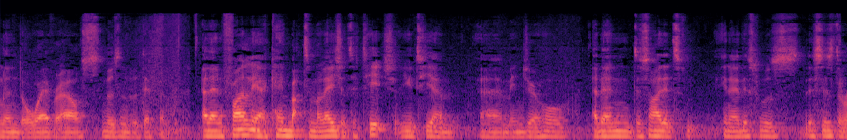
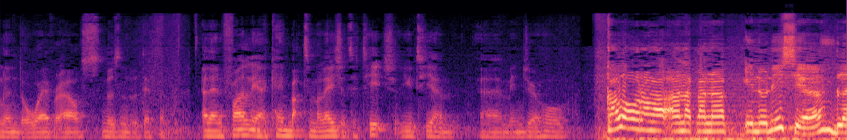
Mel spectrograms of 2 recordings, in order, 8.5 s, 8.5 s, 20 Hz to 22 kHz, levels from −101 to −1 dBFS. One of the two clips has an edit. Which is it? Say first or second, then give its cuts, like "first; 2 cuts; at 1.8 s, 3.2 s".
second; 1 cut; at 6.0 s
